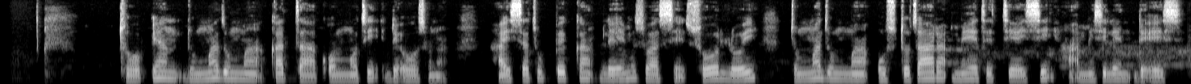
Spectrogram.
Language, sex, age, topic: Gamo, male, 18-24, government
